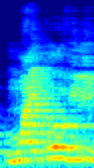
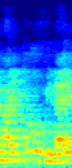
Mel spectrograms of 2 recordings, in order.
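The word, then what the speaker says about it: microvilli: इस finger like structure को माइक्रोविली बोला जाता है। माइक्रोविली या माइक्रोविलाई भी पढ़ते हैं आप, इसको कंफ्यूज नहीं होगा, प्रोनाउंसिएशन अलग अलग टीचरों का अलग अलग होता है।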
